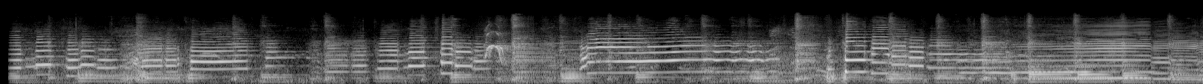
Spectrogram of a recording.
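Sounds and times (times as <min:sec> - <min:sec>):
guitar: 0:00.1 - 0:12.0
trumpet phrases: 0:00.1 - 0:12.0
tuba bass: 0:00.1 - 0:12.0.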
